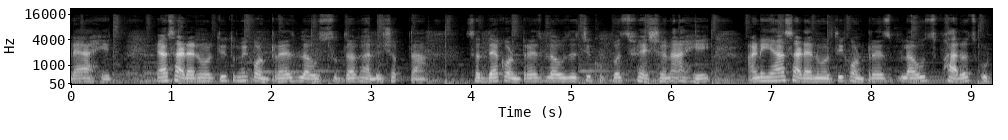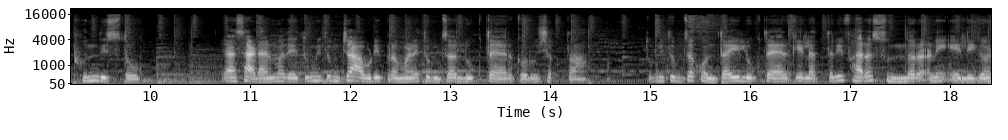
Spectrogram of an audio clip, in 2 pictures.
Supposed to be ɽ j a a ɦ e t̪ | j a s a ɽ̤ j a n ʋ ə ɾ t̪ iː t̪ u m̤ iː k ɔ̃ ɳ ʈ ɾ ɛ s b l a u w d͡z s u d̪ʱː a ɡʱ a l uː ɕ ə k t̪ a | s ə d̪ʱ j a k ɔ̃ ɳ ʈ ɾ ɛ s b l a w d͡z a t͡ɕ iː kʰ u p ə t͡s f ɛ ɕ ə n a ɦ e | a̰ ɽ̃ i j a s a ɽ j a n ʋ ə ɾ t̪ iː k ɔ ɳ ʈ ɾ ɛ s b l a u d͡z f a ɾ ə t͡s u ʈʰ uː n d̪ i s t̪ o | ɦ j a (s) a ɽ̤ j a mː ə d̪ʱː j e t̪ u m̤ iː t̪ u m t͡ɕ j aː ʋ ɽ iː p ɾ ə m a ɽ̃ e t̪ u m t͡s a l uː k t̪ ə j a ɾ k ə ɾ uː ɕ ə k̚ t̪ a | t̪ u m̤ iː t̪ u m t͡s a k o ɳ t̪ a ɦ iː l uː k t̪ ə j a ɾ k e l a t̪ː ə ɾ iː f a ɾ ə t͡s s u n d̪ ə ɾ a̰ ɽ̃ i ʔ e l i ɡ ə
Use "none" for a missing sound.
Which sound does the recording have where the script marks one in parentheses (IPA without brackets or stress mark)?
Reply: s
